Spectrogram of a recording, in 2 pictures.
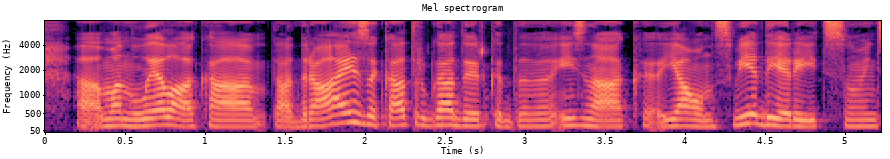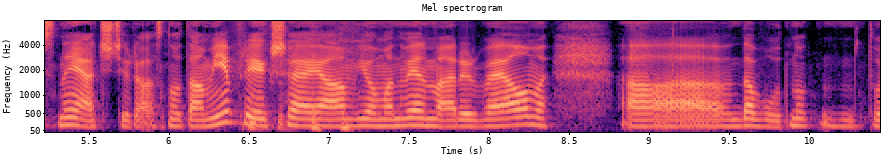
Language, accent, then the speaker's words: Latvian; Jelgava, Zemgale, Latvia; Es vispār esmu meitene no Jelgavas, no ļoti, ļoti tādas vienkāršas pieticīgas ģimenes, mācījos parastā skolā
